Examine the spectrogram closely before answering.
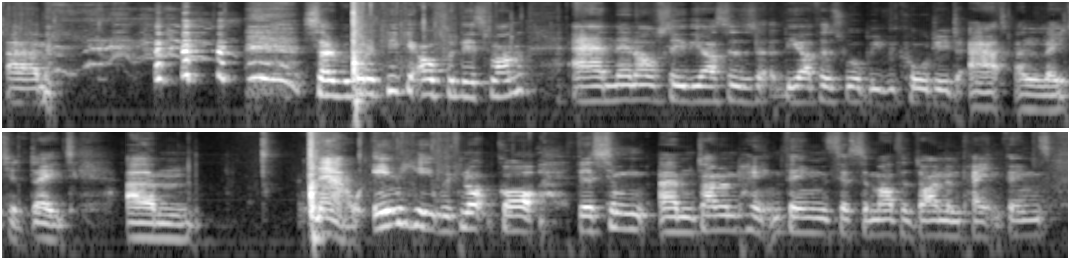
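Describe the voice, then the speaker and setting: A British man with a croaky, bunged-up voice from a cold, hosting a casual unboxing chat and rambling with lots of ums. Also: a little high, sing-song, normal speed, noisy background. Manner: chatty and rambling, many ums. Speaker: crafting channel host.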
